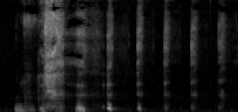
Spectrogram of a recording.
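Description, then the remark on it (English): A person yawns aloud: a breathy, voiced stretch at the start, then a string of short squeaky bursts that grow fainter and trail off, with no talking. “You probably yawned it with me.”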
